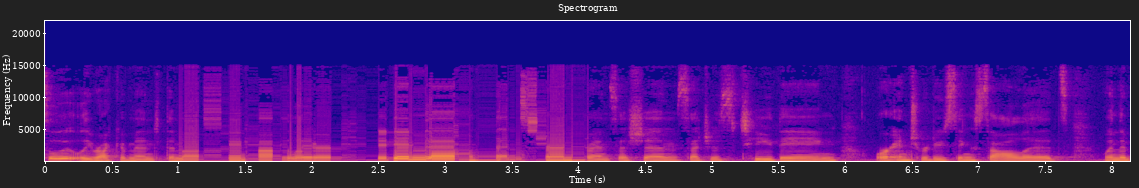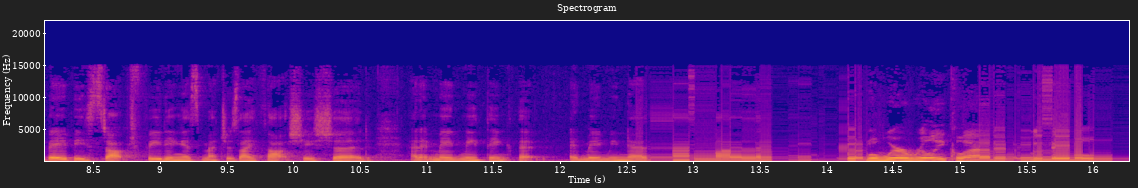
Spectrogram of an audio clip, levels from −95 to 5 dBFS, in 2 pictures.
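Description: From 1.01 to 4.08 s, 12.57 to 14.30 s and 15.13 to 16.27 s, robotic sound from repeated short buffers gives a rigid buzz near 94 Hz. A roughly 11 ms slice likely repeats, replacing most of the audio.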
